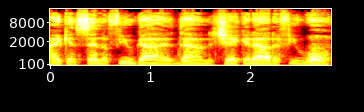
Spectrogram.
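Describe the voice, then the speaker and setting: Putting on a character voice, a man sounds raspy and very deep, low in pitch. He keeps a moderate pace with monotone, flat intonation. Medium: read story. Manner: deferential to boss.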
